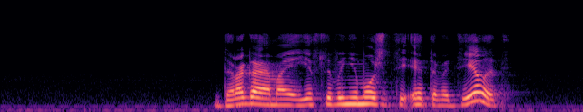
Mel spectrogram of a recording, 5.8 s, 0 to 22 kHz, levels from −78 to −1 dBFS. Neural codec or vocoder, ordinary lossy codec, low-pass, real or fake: none; none; 7.2 kHz; real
